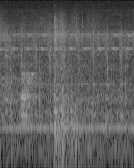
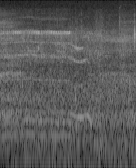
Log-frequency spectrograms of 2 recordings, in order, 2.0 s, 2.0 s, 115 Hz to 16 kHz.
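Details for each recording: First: Cheapest portable folding washing machine, 36 W, while camping: a quiet, soft steady hum with light ticking and rattles during normal agitation. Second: Cheap portable camping washing machine running at about 36 W from a power bank: a thin, steady high-pitched whine as the small motor strains against too heavy a wash load.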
